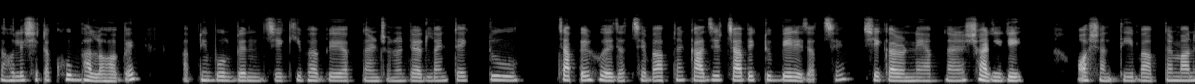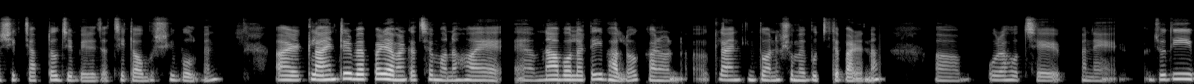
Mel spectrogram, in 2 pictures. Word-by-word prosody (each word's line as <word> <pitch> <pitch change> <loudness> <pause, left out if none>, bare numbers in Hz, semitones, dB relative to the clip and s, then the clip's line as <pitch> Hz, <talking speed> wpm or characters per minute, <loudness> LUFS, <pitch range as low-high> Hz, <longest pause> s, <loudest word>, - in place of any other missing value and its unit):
তাহলে 185 -1 -2
সেটা 210 -3 -4
খুব 225 -1 0
ভালো 165 -4 +1
হবে। 155 - -4 0.6
আপনি 205 - -8
বলবেন 180 -1 -2 0.2
যে 175 - -2
কিভাবে 185 -1 -4
আপনার 170 0 -7
জন্য 165 - -8
ডেডলাইনটা 175 +3 -4
একটু 205 - -7 0.7
চাপের 195 -1 +2
হয়ে 180 -4 +2
যাচ্ছে 170 +2 -2
বা - - 0
আপনার 195 +2 -7
কাজের 195 +3 +1
চাপ 185 -1 +4
একটু 205 +1 -6
বেড়ে 180 -3 +2
যাচ্ছে। - - -2 0.3
সে 195 - +1
কারণে 170 -1 +1
আপনার 170 +1 -6 0.2
শারীরিক 175 -3 +3 0.6
অশান্তি 85 - -3
বা 175 - -1
আপনার 180 +2 -6
মানসিক 185 +3 +1
চাপটাও 185 +2 0
যে 190 - +1
বেড়ে 160 0 -2
যাচ্ছে 165 - -4
এটা 180 - -2
অবশ্যই 200 +5 -3
বলবেন। 175 +5 -4 0.7
আর 210 - +8 0.2
ক্লায়েন্টের 235 +3 +7
ব্যাপারে 240 +1 +7
আমার 205 0 +5
কাছে 210 +2 +1
মনে 190 0 -1
হয় 195 -2 +3 0.3
অ্যা 190 - -4 0.2
না 215 - +7
বলাটাই 210 +3 +4
ভালো। 180 -1 +2 0.2
কারণ 180 -1 0 0.3
আ - - -13
ক্লায়েন্ট 205 -2 +2
কিন্তু 205 0 -1
অনেক 200 +2 -2
সময় 190 -4 +1
বুঝতে 200 - -1
পারে - - +3
না। - - +2 0.6
আ - - -5 0.5
ওরা 200 -1 -1
হচ্ছে 195 -2 -1 0.4
মানে 175 -3 -7 0.6
যদি 235 +3 +2
190 Hz, 160 wpm, -20 LUFS, 175-205 Hz, 0.7 s, আর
